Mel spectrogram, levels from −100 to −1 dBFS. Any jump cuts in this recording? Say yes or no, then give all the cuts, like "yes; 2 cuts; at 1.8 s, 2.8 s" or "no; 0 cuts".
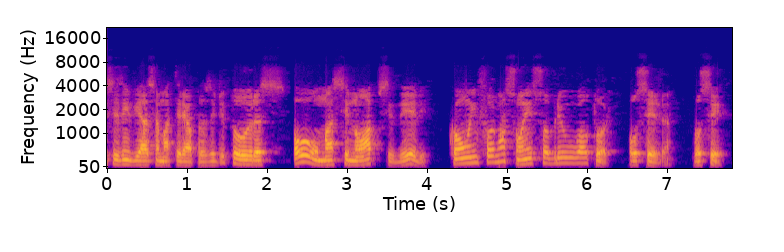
yes; 2 cuts; at 2.3 s, 4.1 s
